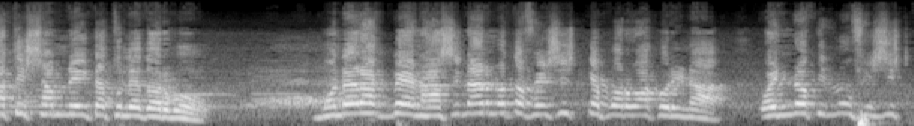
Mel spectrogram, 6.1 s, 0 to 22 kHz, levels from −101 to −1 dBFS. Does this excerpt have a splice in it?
no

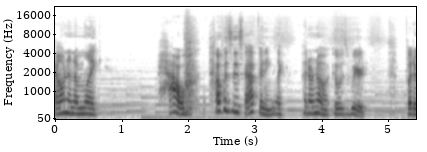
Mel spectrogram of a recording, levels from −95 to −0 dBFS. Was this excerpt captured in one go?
yes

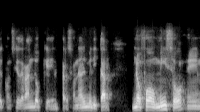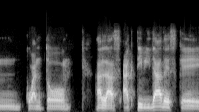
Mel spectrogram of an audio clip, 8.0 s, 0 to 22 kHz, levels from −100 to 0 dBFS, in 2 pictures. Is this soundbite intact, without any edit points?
yes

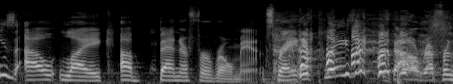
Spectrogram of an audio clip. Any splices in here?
yes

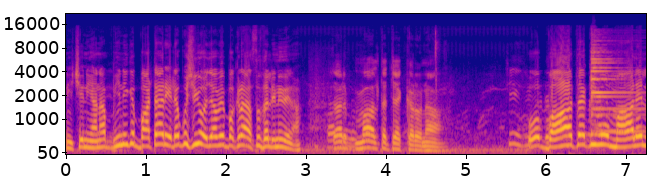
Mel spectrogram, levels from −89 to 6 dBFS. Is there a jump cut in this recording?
no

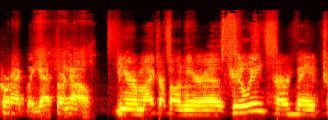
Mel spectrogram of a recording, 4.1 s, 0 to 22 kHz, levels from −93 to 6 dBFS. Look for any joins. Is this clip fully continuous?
no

